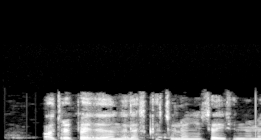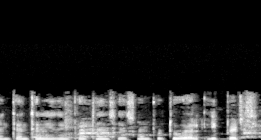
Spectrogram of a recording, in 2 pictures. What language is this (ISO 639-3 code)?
spa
